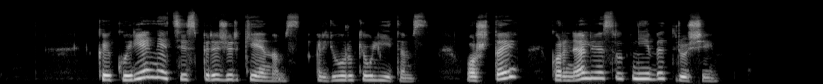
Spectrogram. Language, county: Lithuanian, Utena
